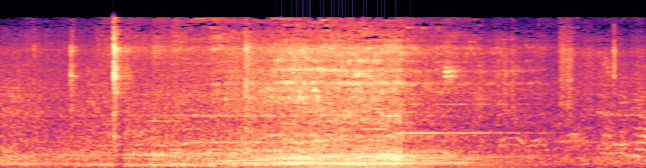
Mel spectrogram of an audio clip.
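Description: Metal clicks and clinks from hand work on a Yamaha Yaz motorcycle's clutch with the side cover off, as the slipping clutch is taken apart; one sharp click comes about a second in. Indistinct voices rise louder through the middle.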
